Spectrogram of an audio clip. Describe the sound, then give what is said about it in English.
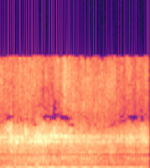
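A plane taxis down an airport runway for its takeoff, bound for Washington: a steady, droning engine rumble holds at an even, fairly loud level, with a deep low hum beneath a broad hiss. No voices are heard. “We said our goodbyes, watched the plane taxi down the runway for its takeoff.”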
